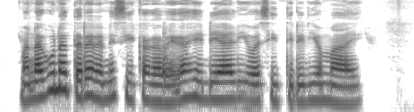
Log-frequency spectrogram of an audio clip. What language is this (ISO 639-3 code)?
kik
